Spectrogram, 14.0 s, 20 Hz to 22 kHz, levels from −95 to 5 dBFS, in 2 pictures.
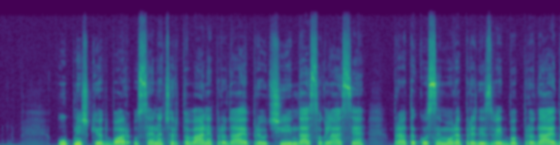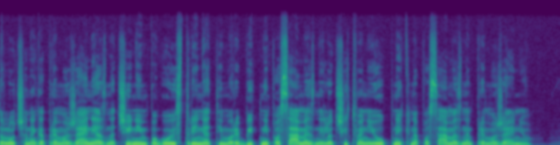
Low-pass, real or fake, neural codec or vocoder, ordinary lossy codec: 19.8 kHz; real; none; none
